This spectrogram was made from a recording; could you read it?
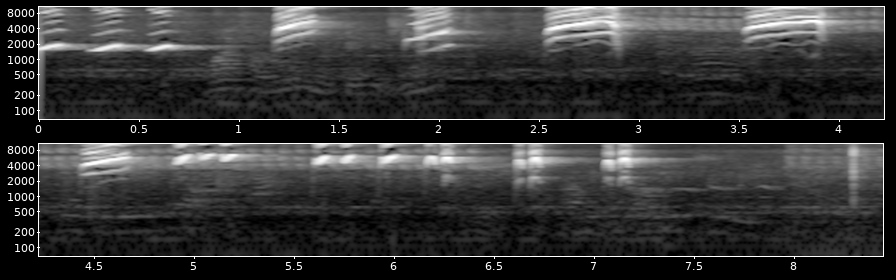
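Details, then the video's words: Indonesian white-rumped shama song with mimicked fill-ins of sogon, cricket, cungkok and lovebird: a few clear whistled notes, then loud rising sweeps, ringing high trilled phrases and quick repeated chips separated by short silences. "Isian Istimewa | Sogon_Jangkrik_Cungkok_Lovebird | Shama Bird INDONESIA"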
